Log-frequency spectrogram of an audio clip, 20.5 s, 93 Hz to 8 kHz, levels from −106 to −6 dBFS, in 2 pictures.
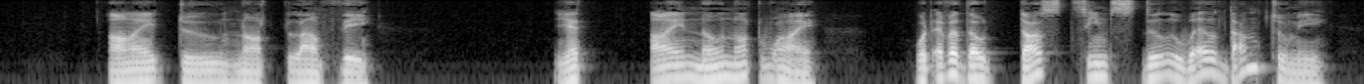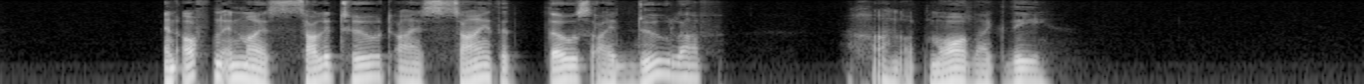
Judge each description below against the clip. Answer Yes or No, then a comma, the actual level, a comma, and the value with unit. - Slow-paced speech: Yes, slow, 105 wpm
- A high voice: No, low, 110 Hz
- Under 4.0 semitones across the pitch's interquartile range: No, wide, 5.6 semitones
